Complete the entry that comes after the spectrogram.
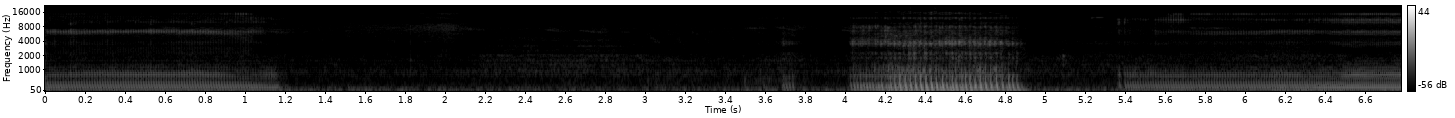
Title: Chihuahua ronfle en syncro. Chihuahua snores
